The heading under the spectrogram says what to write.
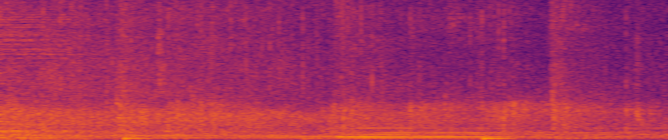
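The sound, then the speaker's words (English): A crowd claps steadily in sustained, dense applause to encourage people coming forward, loud, with a faint murmur of voices underneath. “Let's clap and encourage them as they come forward.”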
